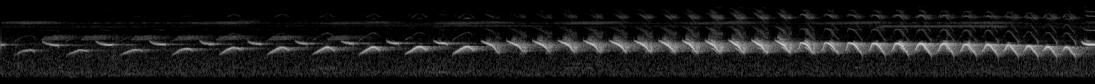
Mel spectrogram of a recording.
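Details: Carmiol's tanager song: a long run of short upslurred whistled notes, about two per second, growing louder and faster into a steady rhythmic series of sweeping chips.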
